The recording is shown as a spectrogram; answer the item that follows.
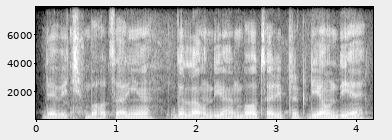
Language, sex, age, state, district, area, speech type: Punjabi, male, 18-30, Punjab, Hoshiarpur, rural, spontaneous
